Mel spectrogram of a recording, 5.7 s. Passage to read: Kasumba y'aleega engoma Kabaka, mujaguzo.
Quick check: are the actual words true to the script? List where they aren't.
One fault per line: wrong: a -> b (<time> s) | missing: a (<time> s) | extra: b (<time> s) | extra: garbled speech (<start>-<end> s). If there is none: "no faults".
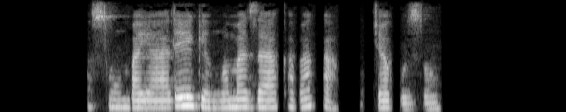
extra: za (2.6 s)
